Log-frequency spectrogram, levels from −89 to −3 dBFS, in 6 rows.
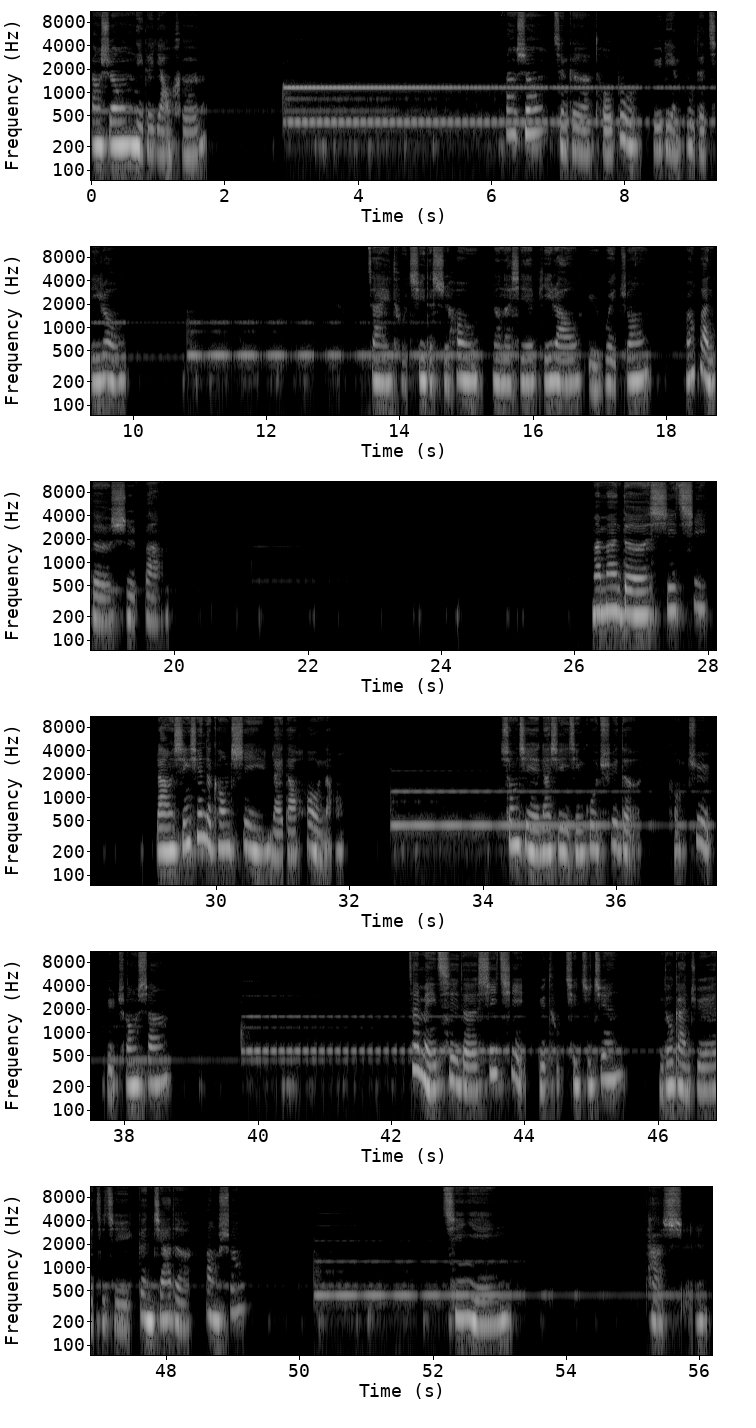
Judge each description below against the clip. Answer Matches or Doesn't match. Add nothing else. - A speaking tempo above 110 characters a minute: Doesn't match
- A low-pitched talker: Doesn't match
